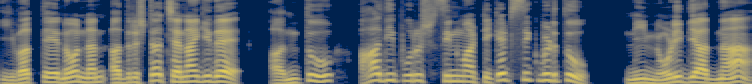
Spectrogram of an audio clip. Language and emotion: Kannada, happy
